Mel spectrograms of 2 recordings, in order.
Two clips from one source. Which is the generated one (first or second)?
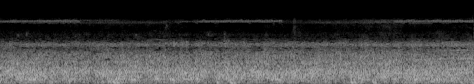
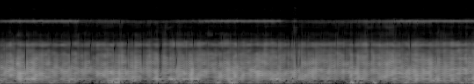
second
